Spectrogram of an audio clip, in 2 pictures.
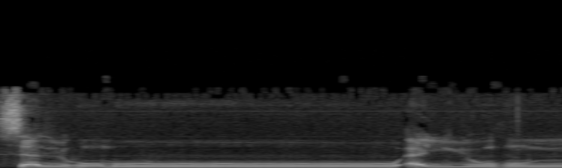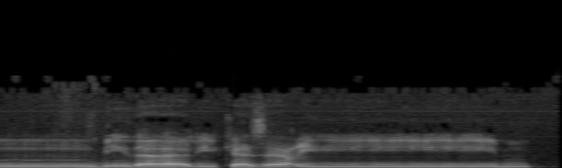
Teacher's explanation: والمد الصلة سلهم، سلهم يكون بمقدار 6 حركات. ميم الجمع إذا أتت بعدها همزة القطع، فورش رحمه الله يمدها بمقدار 6 حركات.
